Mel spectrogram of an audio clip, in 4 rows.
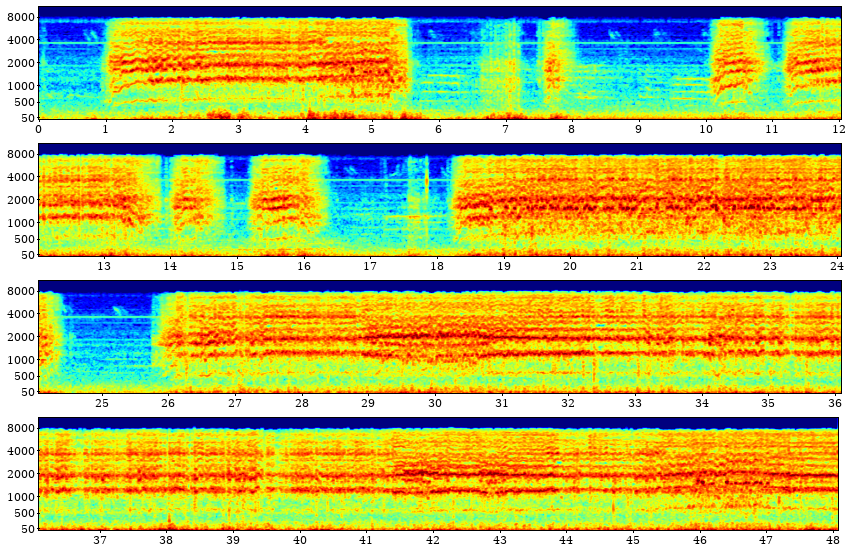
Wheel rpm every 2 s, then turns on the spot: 60, 160, 120, 10, 10, 60, 120, 40, 30, 110, 160, 160, 40, 140, 160, 160, 160, 160, 160, 160, 160, 160, 160, 160.
none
